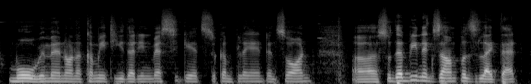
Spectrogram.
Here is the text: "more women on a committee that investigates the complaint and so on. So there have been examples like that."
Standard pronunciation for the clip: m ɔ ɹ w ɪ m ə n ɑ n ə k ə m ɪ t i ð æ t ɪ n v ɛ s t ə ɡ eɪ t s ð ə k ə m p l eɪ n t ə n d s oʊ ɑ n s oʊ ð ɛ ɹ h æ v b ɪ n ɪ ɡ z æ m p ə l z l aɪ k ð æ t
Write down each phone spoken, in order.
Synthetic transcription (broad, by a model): m ɔ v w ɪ m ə n ɑ n ə k ə m ɪ t i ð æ t ɪ n v ɛ s t ə ɡ eɪ t s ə k ə m p l eɪ n t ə n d s oʊ ɑ n s oʊ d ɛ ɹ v b ɪ n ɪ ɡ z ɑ m p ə l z l aɪ k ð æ t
